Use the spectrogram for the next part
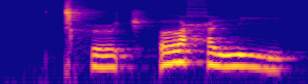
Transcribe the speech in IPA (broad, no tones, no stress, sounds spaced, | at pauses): ǀʰ ə˞ t͡ʃʼ ʌ ħ ɪ n i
